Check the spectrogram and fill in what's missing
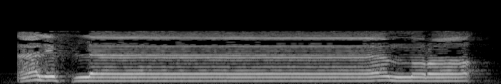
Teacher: فالألف لا مد فيه، واللام من حروف المد اللازم الحرفي بمقدار 6 حركات، والراء تمد مدا طبيعيا بمقدار 2 حركات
